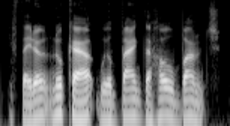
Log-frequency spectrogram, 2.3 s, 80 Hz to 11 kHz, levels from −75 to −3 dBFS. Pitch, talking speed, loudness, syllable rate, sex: 105 Hz, 260 wpm, -18 LUFS, 5.4 syllables/s, male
